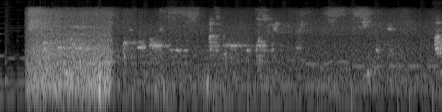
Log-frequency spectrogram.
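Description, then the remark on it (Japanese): A subway train roars into an underground platform at a Tokyo subway station in Japan, a loud rushing burst that fades after a couple of seconds into quieter station ambience with faint tones and murmuring. “東京の地下鉄のある駅であ電車がやってきた”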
